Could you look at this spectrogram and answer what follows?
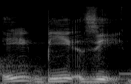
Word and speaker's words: ABeeZee: Now I'm using a font called ABZ. That's spelled ABEEZEE.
